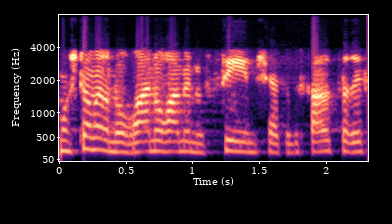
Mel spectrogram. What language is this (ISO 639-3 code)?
heb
